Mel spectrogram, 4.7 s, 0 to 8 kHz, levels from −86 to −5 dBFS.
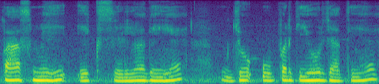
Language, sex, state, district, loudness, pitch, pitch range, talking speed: Hindi, male, Bihar, West Champaran, -15 LUFS, 135 Hz, 130-145 Hz, 175 wpm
